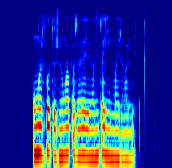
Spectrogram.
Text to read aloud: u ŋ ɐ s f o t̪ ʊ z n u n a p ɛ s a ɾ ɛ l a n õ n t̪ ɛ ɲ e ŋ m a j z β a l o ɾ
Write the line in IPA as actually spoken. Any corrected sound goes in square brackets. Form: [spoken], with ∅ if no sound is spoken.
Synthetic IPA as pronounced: u ŋ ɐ s f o t̪ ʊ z n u [ŋ] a p [a] s a ɾ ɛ l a n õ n t̪ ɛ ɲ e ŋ m a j z β a l o ɾ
